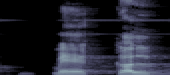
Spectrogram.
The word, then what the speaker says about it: मैकल: श्रंखला मैकल पर्वत श्रंखला मैकल मैकल बोलते हैं उसको है ना इंग्लिश में एम ए आई के ए एल होता है तो इंग्लिश में प्रोनाउंसिएशन मैकाल निकलता है उसका मैकल पर्वत श्रंखला रिक्ष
